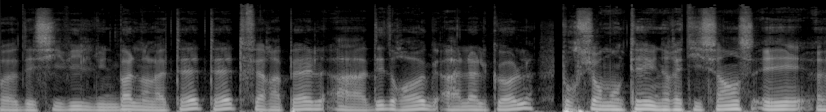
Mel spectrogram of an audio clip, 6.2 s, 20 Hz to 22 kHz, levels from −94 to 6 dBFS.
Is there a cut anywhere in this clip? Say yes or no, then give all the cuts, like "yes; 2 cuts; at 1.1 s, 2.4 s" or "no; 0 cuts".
yes; 2 cuts; at 1.5 s, 4.1 s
